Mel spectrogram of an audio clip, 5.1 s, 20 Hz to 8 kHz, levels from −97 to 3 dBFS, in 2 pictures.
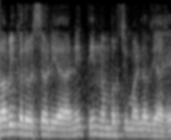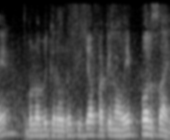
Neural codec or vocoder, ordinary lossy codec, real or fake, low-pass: codec, 24 kHz, 0.9 kbps, WavTokenizer, medium speech release version 2; none; fake; 7.2 kHz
